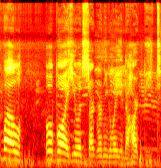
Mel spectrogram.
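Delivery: usual speaking voice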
